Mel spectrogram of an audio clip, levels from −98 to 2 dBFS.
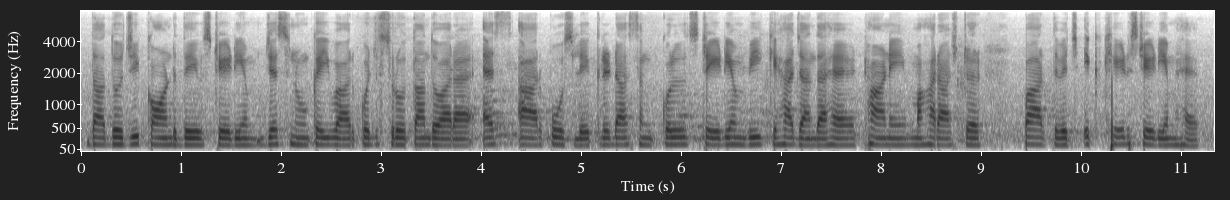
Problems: background conversations at intervals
